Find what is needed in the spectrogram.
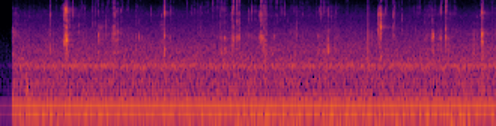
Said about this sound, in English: So it's really just going to be you eating some shit.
